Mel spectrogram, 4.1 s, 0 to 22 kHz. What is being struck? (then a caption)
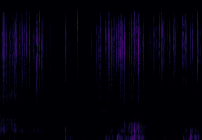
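Glass pebbles raked by fingernails. Long nails rake and scratch across a pile of solid, clear, flat glass gems resting on black fabric. The result is a quiet, bright, dense clicking and scraping clatter with almost no low end, pausing briefly around 1.1 seconds and again near 3.5 seconds before resuming.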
